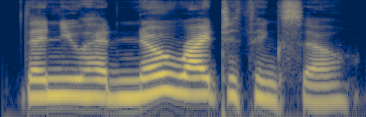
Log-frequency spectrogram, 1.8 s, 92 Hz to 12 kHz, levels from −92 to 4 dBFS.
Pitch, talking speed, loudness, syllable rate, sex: 215 Hz, 260 wpm, -17 LUFS, 5.3 syllables/s, female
